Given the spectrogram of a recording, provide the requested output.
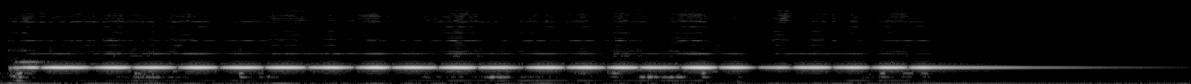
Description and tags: Ringing sound from crystal glass. Tune: G
Crystal wineglass filled a bit with water. Moving the finger around the top for making the special noice. Use a ZOOM H1 for recording.
sampler, abstract, fieldrecording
